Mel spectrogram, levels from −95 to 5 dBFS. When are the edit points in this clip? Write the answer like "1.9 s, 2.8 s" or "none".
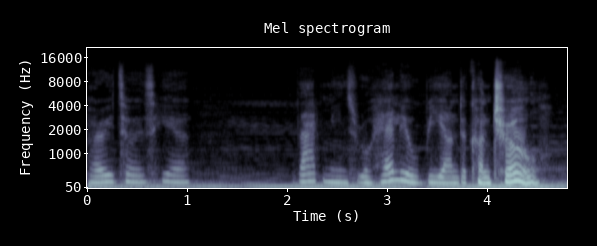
none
